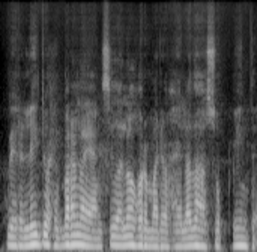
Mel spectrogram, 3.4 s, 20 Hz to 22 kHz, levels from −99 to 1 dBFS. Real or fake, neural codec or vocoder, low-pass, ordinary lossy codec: fake; codec, 44.1 kHz, 7.8 kbps, Pupu-Codec; none; none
